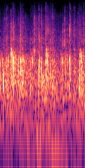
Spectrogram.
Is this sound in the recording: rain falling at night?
no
